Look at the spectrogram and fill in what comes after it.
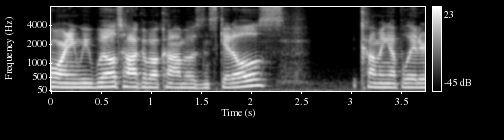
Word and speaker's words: Combos: But, yeah, Combos rhymes with shows.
